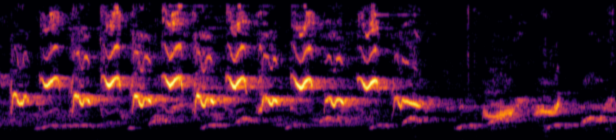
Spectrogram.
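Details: Hwamei from the Vietnamese northwest, morning contest singing: a quick run of about ten identical sharp, bright whistled notes, then lower slurred phrases.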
